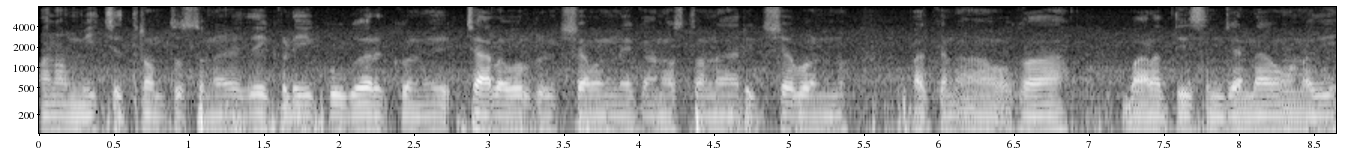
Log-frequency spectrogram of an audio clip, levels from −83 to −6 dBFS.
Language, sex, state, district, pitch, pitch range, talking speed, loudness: Telugu, male, Andhra Pradesh, Visakhapatnam, 95 Hz, 95-100 Hz, 125 wpm, -20 LUFS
